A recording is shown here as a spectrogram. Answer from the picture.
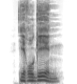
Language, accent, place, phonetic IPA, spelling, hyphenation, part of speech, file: German, Germany, Berlin, [eʁoˈɡeːn], erogen, ero‧gen, adjective, De-erogen.ogg
- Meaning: erogenous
